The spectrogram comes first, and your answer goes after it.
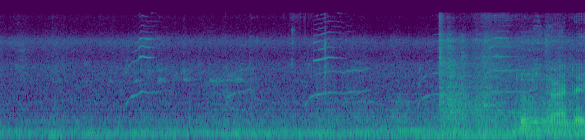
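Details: Persian cat kittens, still nursing, with their mother: thin, high mews that rise then fall, several spaced through the first four seconds over a low hum, followed by rustling noise and a voice.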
